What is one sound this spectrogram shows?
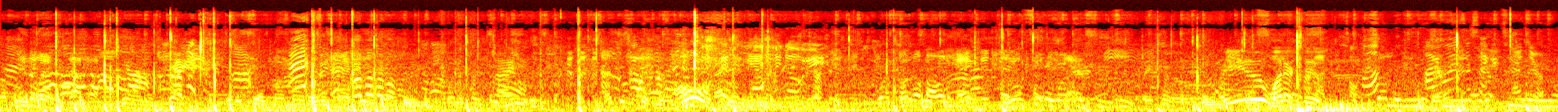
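Players hit a volleyball with sharp slaps.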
